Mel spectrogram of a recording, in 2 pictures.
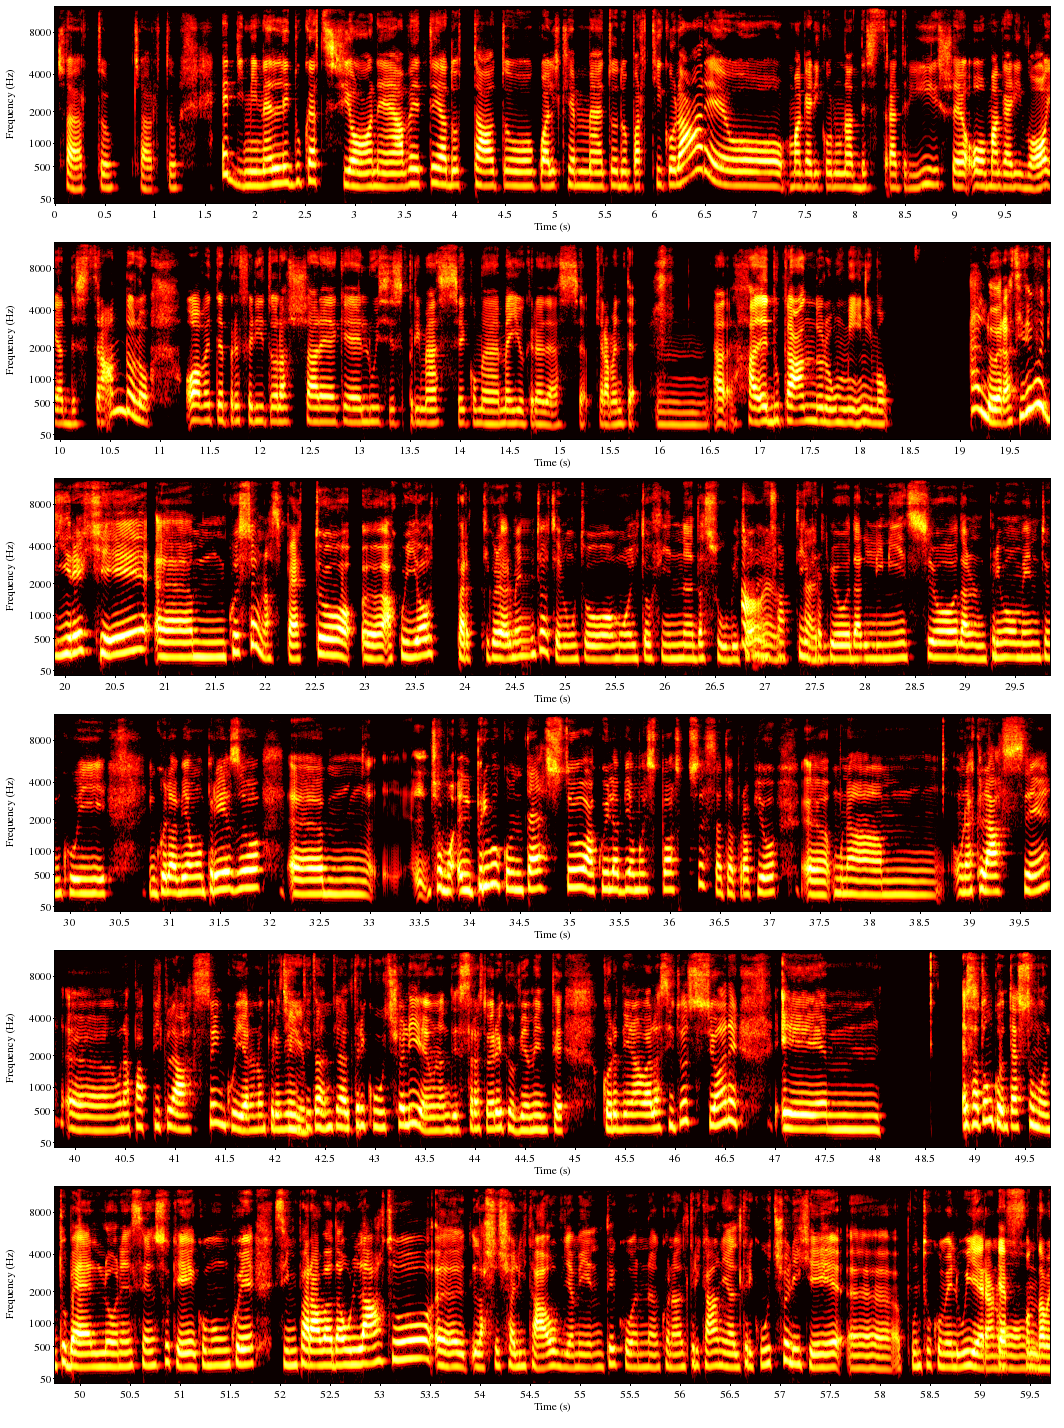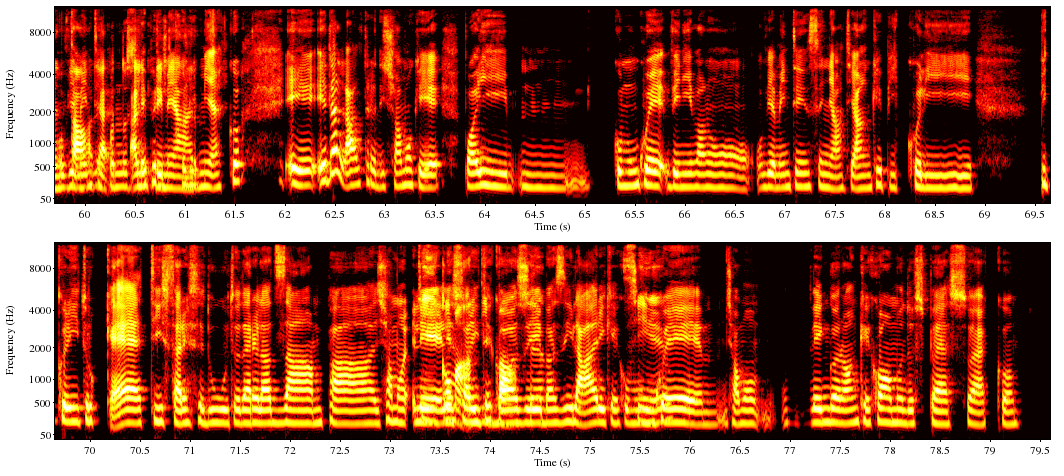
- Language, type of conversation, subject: Italian, podcast, Qual è una scelta che ti ha cambiato la vita?
- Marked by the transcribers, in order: tapping; exhale; other background noise; "proprio" said as "propio"; "dall'inizio" said as "inissio"; "dal" said as "dan"; "diciamo" said as "ciamo"; "proprio" said as "propio"; tsk; in English: "puppy class"; tsk; background speech; "diciamo" said as "ciamo"; "diciamo" said as "ciamo"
